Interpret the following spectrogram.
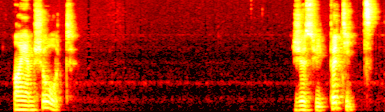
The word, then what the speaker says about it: petite: Je suis petite. Well done for pronouncing that T and that E at the end.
